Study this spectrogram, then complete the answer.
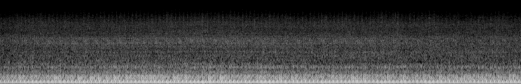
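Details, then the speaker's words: Nissan 350Z out of gear after fitting a thicker exhaust gasket between the Y-pipe, Tomei cat and test pipes: even, steady idle with no puffing or ticking at the joint; exhaust leak fixed, engine healthy. "I don't feel any leaks. Let's go. So, so far I guess we've done it. So far so good. No leagues."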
